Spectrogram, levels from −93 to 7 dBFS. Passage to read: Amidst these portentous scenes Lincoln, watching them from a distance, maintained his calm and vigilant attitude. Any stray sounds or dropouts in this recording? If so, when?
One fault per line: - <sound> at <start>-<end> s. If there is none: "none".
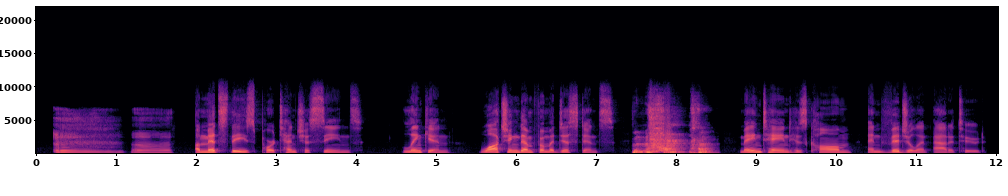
- laugh at 0.2-1.7 s
- cough at 7.4-8.6 s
